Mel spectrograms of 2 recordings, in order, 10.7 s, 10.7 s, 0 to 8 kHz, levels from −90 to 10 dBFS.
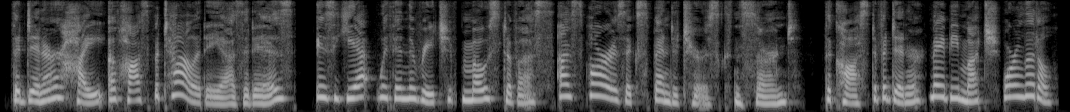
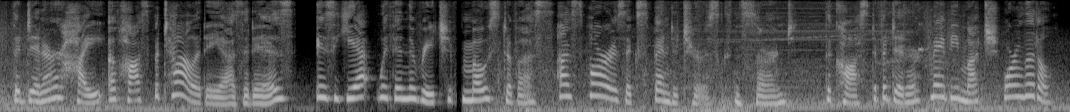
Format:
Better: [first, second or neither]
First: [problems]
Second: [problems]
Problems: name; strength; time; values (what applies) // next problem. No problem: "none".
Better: first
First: none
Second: background sound (Explosion); 12 dB below the speech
